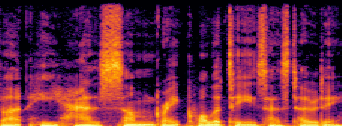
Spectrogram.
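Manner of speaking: ordinary delivery, nothing marked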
